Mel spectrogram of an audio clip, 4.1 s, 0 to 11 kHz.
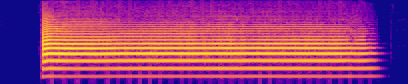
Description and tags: Trumpet - Dsharp4
Part of the Good-sounds dataset of monophonic instrumental sounds.
instrument::trumpet
note::Dsharp
octave::4
midi note::51
good-sounds-id::2832
Dsharp4, neumann-U87, single-note, trumpet, multisample, good-sounds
